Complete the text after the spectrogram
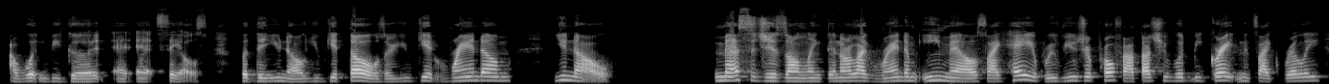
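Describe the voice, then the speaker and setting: A woman's voice: sits low, unhurried, a bit bright. A young adult woman venting in a casual monologue, blunt and frustrated, swearing freely. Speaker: vlogger.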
